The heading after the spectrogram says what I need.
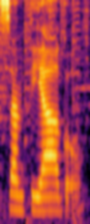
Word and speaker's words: Santiago: The second to last vowel in Santiago is the A, so that's where the most emphasis is going to be. That's why I pronounce it Santiago. That's where my emphasis falls.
